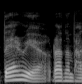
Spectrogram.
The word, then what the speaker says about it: barrier: A man is putting up a metal barrier라는 발음이었고 영국 및 호주 성우빈 분들은 성우 오빠들은 R 발음을 잘 안 해줘. 그래서 barrier이 아니고 barrier 이렇게 되죠.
